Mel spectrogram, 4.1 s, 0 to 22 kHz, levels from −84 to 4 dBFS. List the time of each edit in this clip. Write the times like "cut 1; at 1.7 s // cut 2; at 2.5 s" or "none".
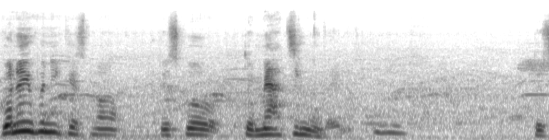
none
